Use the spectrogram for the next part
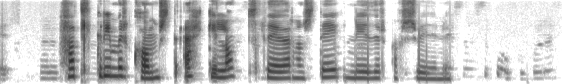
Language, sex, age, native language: Icelandic, female, 20-29, Icelandic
